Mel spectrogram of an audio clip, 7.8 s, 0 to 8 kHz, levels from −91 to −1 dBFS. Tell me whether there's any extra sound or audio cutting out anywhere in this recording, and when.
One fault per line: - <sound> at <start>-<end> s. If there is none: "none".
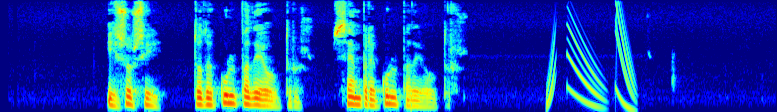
- chirp at 5.5-6.4 s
